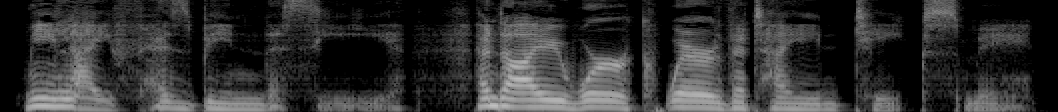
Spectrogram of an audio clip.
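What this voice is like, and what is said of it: Gruff pirate-like accent. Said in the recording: “scowled and spoke with a gruff accent.”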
